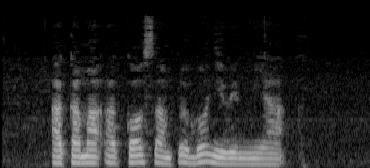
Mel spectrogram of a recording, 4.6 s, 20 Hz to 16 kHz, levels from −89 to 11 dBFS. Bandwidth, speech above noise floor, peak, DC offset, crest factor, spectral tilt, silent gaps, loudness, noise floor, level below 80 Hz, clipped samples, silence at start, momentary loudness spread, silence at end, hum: 11 kHz; 41 dB; -6 dBFS; under 0.1%; 18 dB; -8.5 dB/octave; none; -25 LUFS; -64 dBFS; -62 dBFS; under 0.1%; 0.65 s; 10 LU; 1.1 s; none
